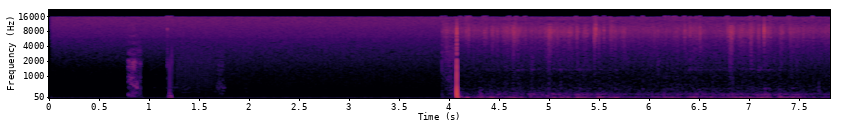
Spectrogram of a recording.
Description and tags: More record static.
analog, crackle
